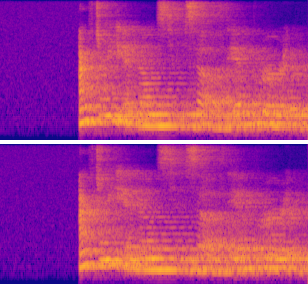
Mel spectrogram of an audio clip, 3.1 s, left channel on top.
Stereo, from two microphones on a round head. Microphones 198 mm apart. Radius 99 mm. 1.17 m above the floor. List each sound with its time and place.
0.8 s a woman speaking: 15° left (ahead or behind), 2.0 m; by 3.0 s 50° left (ahead or behind), 2.5 m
